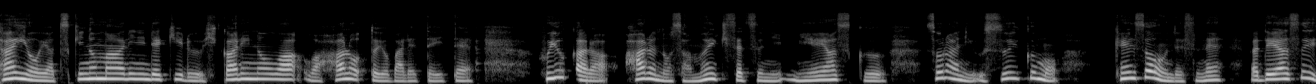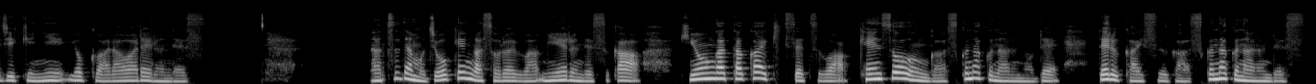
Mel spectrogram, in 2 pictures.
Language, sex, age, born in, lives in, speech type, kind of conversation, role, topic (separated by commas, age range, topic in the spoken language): Japanese, female, 45-49, Japan, United States, read, expert-assistant, expert, どうして虹はできるのか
